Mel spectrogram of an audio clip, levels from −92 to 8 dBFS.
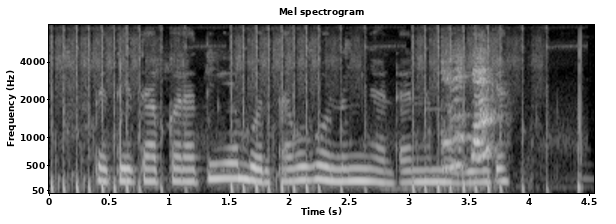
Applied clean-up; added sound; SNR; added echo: none; Drill; 10 dB; none.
